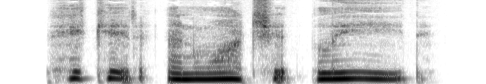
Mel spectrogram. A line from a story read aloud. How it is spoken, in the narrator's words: I murmured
